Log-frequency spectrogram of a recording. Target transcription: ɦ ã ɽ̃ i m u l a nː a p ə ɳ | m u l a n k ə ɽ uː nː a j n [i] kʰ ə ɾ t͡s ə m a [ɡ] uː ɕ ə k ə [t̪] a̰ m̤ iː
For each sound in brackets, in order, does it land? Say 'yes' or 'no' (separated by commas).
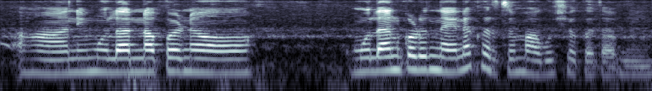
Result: no, yes, yes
